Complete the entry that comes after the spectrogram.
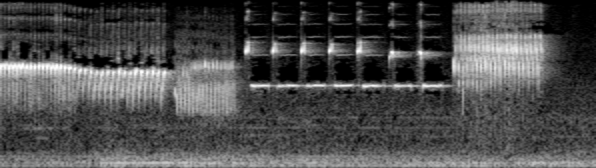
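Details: Canary singing, described as a flock-calling song, in quick changing phrases: a buzzy trill, then a rapid run of bright repeated notes over a steady whistle, ending in a harsh rolling trill.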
